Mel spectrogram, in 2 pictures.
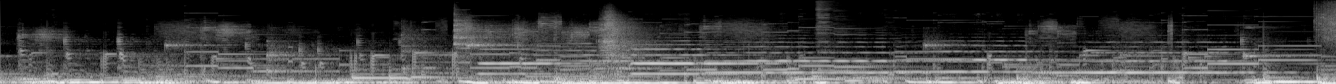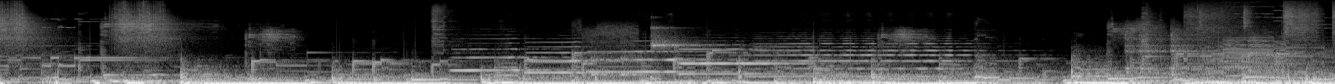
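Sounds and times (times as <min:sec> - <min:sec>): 
electronic percussion: 0:00.0 - 0:26.6
flute: 0:04.1 - 0:14.3, 0:17.7 - 0:24.2.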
